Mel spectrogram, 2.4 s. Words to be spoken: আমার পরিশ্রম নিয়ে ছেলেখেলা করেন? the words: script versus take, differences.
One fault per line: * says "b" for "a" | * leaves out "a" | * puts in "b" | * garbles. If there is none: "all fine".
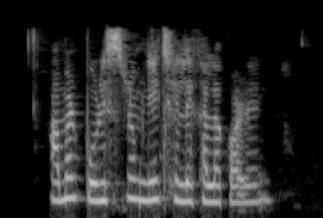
all fine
